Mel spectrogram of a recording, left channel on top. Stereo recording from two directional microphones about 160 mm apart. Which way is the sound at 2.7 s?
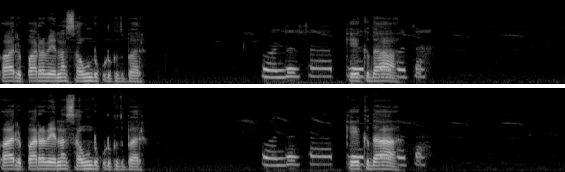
25° left (ahead or behind).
